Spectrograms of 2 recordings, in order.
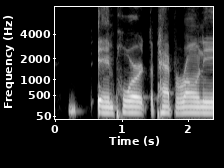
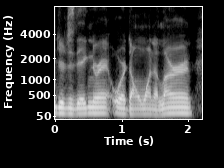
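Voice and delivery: usual speaking voice

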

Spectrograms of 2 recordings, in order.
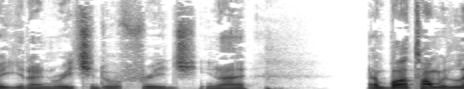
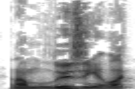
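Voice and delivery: ordinary talk, nothing marked

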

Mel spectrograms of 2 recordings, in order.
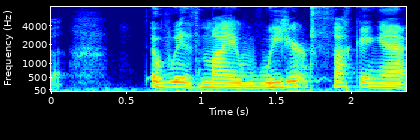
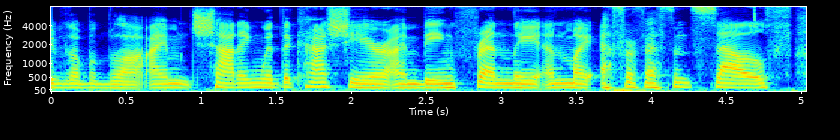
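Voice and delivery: ordinary talk, nothing marked

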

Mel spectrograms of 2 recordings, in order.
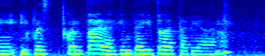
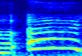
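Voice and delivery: high yelp of distress; a squeak of pure stress; stressed panic. Retold or imitated. Employee caught by her boss, high stressed yelp. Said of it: "súper estresada".

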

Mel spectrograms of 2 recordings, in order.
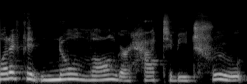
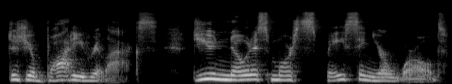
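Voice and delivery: ordinary talk

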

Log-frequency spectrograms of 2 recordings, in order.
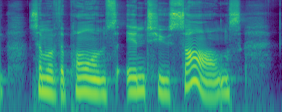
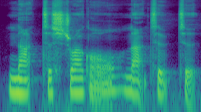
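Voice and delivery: usual speaking voice

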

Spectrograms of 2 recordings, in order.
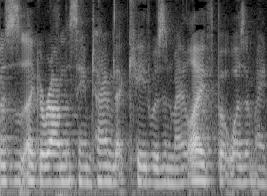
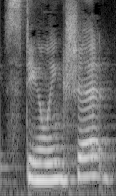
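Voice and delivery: normal talking voice

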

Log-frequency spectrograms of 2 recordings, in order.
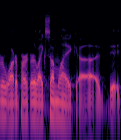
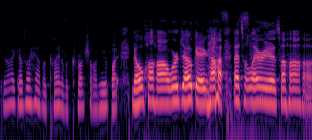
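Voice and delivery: mock joking crush; 8 semitones higher, 5 dB louder than usual.

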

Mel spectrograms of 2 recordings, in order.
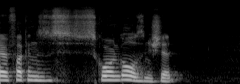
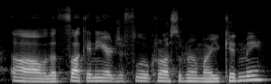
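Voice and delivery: usual speaking voice

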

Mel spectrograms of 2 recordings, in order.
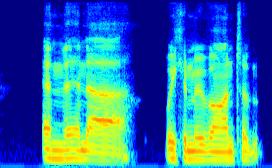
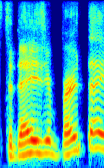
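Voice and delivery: higher, louder surprised question; Smokey surprised; 6 semitones higher, 5 dB louder than usual. Retold or imitated. Friend quoting Smokey's birthday surprise, higher and louder. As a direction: fake shock at the birthday. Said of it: "Smokey goes".

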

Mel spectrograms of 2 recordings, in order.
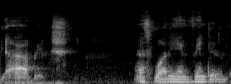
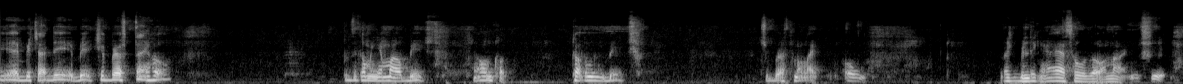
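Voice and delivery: higher, louder defiant retort; retold loud retort; 6 semitones higher, 6 dB louder than usual. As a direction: fire back at her, loud and high. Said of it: "I'm like".

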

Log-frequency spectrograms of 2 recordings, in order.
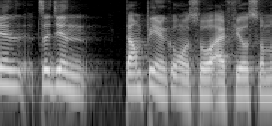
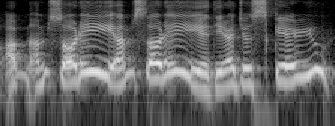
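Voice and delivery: much higher, anxious flurry of sorrys; apologetic Indian patient; 14 semitones higher, slower than usual. Retold or imitated. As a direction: imitate a worried patient apologizing. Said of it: "他就都会说".

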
